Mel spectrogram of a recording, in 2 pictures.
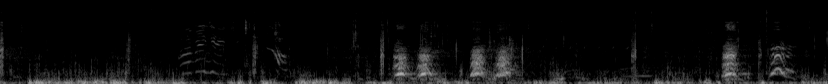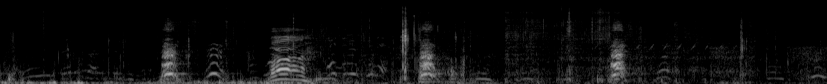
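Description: A dog barking in short calls every second or two, mixed with people's voices.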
